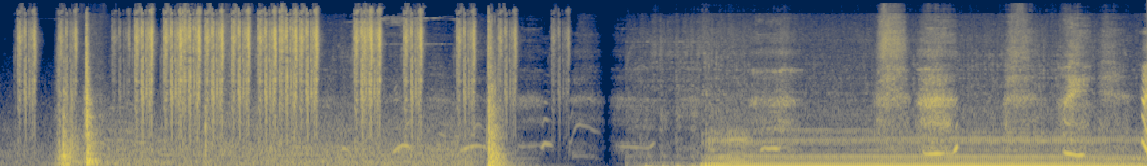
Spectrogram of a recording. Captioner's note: car doors open and close; car starts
